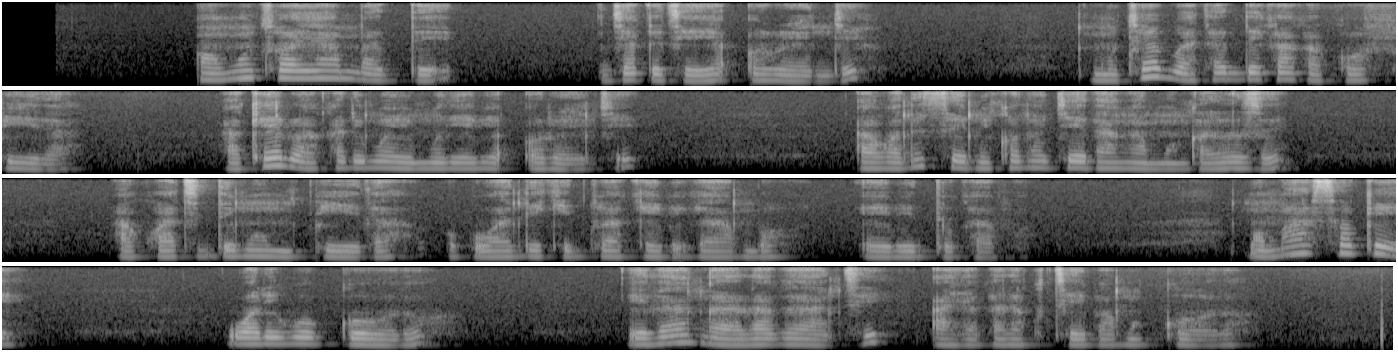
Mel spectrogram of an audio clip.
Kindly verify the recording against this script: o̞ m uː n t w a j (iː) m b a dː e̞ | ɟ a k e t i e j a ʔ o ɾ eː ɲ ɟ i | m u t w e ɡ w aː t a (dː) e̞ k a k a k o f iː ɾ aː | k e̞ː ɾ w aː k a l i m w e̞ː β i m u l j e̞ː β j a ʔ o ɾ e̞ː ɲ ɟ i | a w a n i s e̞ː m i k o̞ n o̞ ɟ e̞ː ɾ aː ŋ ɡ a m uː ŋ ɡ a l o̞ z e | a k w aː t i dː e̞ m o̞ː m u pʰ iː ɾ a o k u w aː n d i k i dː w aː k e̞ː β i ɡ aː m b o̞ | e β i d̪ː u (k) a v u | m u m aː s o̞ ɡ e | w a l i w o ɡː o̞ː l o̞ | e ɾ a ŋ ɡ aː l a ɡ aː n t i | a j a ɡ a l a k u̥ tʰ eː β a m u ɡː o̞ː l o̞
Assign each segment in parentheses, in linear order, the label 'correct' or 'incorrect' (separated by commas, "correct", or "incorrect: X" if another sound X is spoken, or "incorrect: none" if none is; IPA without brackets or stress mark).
incorrect: aː, correct, incorrect: ɡ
